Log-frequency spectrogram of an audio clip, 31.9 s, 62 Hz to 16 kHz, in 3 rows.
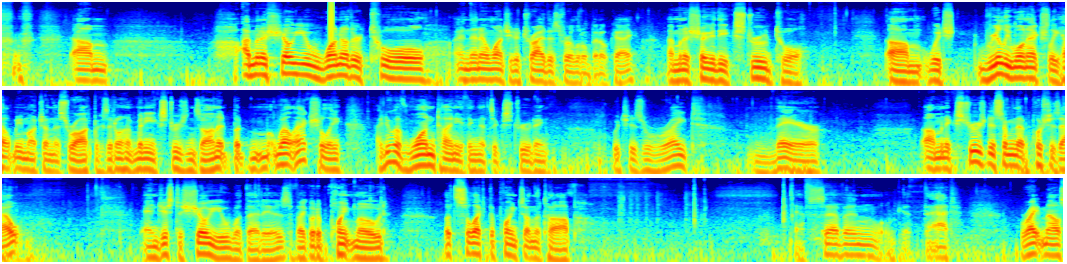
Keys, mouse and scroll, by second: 10.2 s, 10.3-11.2 right drag, 13.5-14.6 right drag, 23.8 click, 25.0 s, 25.0-26.2 right drag, 28.2 F9, 29.2 F7, 29.7-30.4 drag.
